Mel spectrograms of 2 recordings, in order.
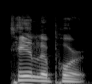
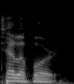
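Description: First: The first part sounds like 'Taylor'. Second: The first part sounds like 'telly'. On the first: This is the official name. "it's called Taylor Port" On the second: This is a personal way of saying it. "I pronounce it teleport"

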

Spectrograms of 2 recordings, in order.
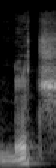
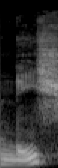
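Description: First: The word is pronounced in the American way. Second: The word is pronounced in a non-American way. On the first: The speaker calls it wrong. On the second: The speaker calls it right.

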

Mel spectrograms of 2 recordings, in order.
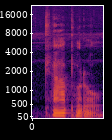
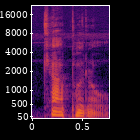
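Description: First: The unstressed vowels are reduced to a schwa. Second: The same.

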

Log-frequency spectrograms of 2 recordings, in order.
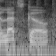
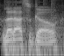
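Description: First: 'Let us' is contracted to 'let's'. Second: All three words are said in full. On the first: This is the later, shortened way of saying it. "Then we used to say" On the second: This is the older way of saying it. "We used to say"

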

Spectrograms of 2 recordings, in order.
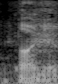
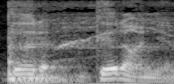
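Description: First: The words blur into one short word, onya. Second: All three words are said separately and fully. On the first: "the less formal Onya" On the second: "you can say"

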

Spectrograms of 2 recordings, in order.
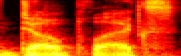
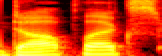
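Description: First: The first syllable sounds like 'doe'. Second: The first syllable has a short 'dop' vowel. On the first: The speaker calls it right. "are they going to be smart and say Doplex" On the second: The speaker calls it wrong. "Are they going to say Doplex"

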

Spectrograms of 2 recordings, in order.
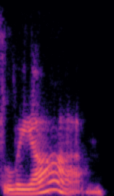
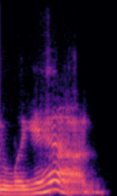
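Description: First: The name is said the way she says it. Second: The name is said the usual American way. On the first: This is how the name's owner says it. The speaker calls it right. "well, it's Leanne" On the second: This is how the name is commonly said in America. The speaker calls it wrong. "you all say Leanne"

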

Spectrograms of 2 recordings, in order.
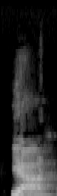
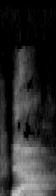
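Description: The two takes are said the same way.

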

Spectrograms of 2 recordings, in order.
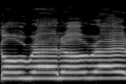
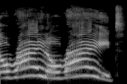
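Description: First: It is said in a relaxed, drawling way. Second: It is said in a brisk, impatient way. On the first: It is easygoing and relaxed. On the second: Enough already.

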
